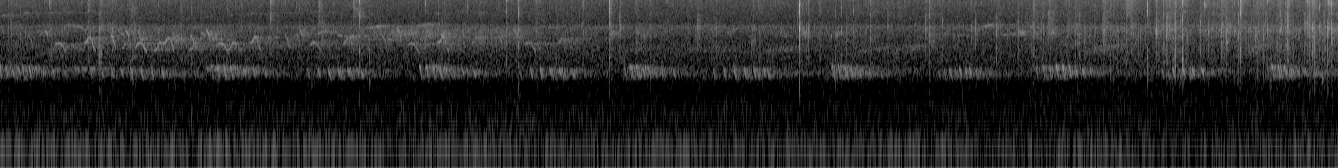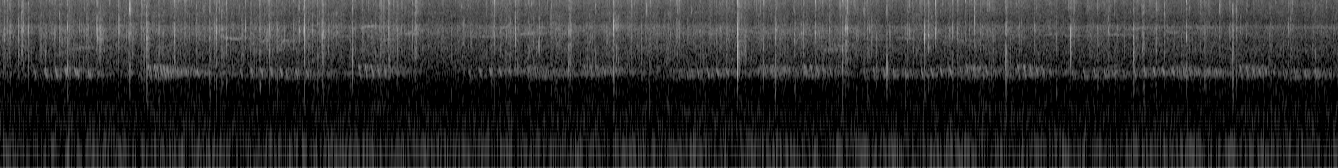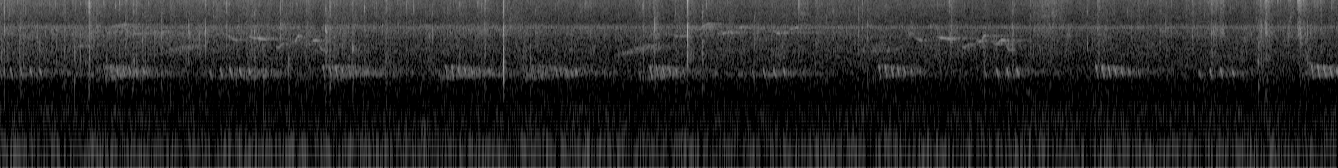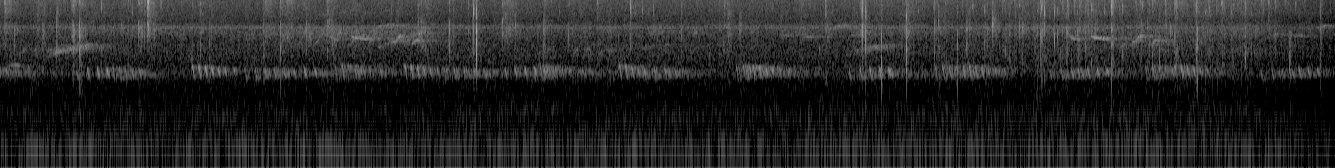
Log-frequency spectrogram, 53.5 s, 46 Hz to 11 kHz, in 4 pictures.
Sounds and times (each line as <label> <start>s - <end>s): Bird sounds 0.0s - 38.2s
Bird sounds 38.8s - 53.4s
